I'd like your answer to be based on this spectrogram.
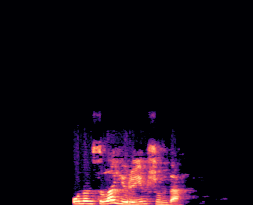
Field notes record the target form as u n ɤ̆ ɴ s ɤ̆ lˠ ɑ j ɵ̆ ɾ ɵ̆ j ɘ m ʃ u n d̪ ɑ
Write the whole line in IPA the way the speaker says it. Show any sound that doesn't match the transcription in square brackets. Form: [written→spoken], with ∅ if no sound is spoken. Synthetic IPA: u n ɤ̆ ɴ s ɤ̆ lˠ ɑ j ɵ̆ ɾ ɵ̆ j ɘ m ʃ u n d̪ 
